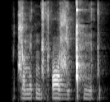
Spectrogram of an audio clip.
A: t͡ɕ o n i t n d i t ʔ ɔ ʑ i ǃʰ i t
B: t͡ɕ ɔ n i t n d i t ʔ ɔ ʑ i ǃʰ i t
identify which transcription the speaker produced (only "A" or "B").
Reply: A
